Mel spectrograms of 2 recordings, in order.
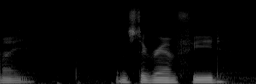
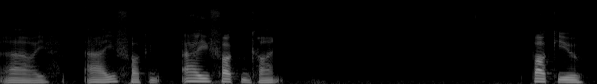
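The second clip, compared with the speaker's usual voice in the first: mock Bill Burr rant. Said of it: "That's what he says to me".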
